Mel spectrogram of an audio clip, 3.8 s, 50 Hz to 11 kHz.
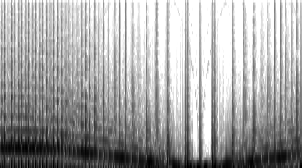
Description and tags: Alternate sine wave created and processed with Sampled freeware and then mastered in CoolEdit96. Mono sample stage six. Sometimes hacky sack Larry would get tired peddling up the ramp on the boardwalk. You can almost see the interaction of the wind in the spokes and the stress on his face right before he keeled over and expired.
hackey, free, synthesis, sack, sac, sample, sine, sound, hacky, larry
